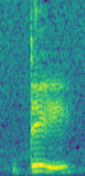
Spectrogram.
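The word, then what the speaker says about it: dae: Day, pronounced like the word day, as in it's Wednesday, means do.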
